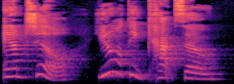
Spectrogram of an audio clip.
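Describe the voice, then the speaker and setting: Excited little girl camper, high and loud, voiced by a woman reader, roomy echo. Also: slow, a little hiss or hum, exaggerated voice. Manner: shrill, excited calling.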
